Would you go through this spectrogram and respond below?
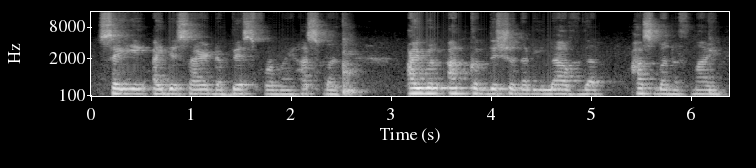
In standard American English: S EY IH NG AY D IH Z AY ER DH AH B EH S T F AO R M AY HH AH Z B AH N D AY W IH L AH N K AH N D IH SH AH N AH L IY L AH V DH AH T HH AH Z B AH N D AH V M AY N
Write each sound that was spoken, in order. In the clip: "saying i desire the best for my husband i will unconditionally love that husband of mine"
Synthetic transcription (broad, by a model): S EY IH NG AY D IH S AY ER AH B EH S T F AO R M AY HH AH S B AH N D AY W IH L AH N K AH N D IH SH AH N AH L IY L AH V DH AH T HH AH S B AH N D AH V M AY N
